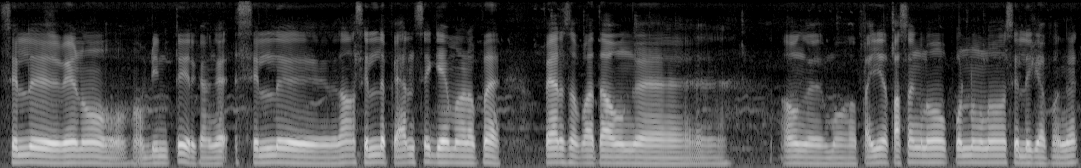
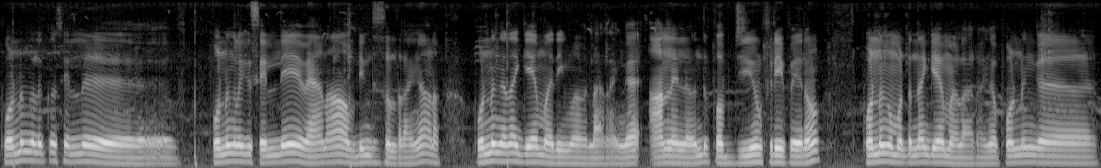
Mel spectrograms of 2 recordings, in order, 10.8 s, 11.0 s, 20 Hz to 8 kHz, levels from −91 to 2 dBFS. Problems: none marked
